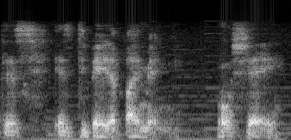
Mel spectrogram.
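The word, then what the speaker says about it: משה: Moshe, as his name is pronounced in Hebrew, wrote the Torah according to the Jewish tradition, which is the first 5 books of the Bible.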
